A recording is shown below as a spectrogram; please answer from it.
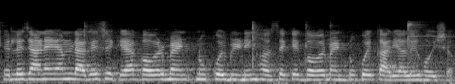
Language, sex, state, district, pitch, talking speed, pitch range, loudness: Gujarati, female, Gujarat, Gandhinagar, 225 Hz, 250 wpm, 220-235 Hz, -16 LUFS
